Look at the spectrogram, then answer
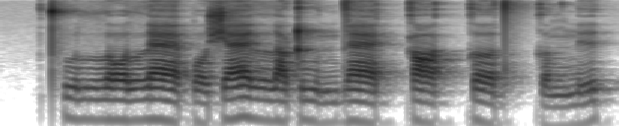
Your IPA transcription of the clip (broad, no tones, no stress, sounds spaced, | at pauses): t̪ʰ u lː ɔ lː æ p ɔ ʃ æ lː ɑ ʈ u n d æ kː ɑ kː ʌ d kː ʌ ŋ n̪ ɪ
